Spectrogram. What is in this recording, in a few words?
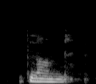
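"blond", English, British accent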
